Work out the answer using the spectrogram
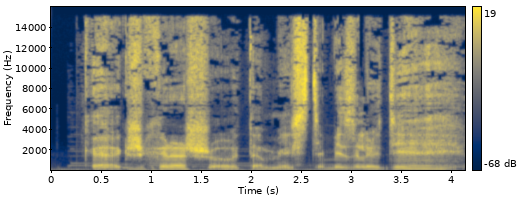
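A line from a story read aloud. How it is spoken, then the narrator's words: Inner sigh, girl. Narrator (Russian): вздохнула про себя девушка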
